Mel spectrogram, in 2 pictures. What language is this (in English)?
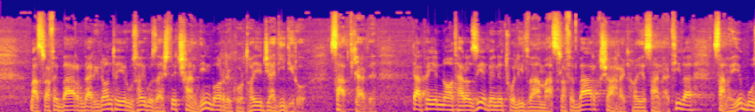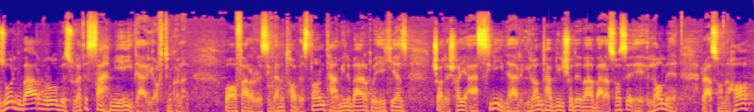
Persian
